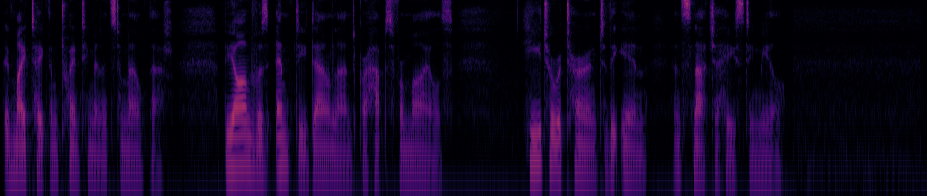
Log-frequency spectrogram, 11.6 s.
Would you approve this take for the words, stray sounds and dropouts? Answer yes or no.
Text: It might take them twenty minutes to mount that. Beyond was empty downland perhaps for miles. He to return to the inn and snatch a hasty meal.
yes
